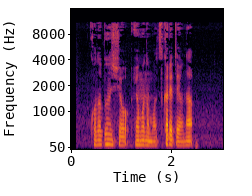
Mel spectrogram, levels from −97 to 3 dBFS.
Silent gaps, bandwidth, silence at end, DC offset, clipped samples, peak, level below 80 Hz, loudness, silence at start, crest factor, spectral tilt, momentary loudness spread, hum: none; 11.5 kHz; 0.5 s; under 0.1%; under 0.1%; -2 dBFS; -60 dBFS; -25 LUFS; 0.4 s; 22 dB; -5 dB/octave; 8 LU; none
